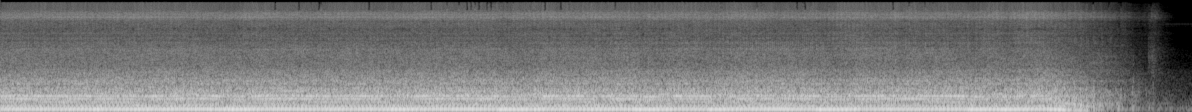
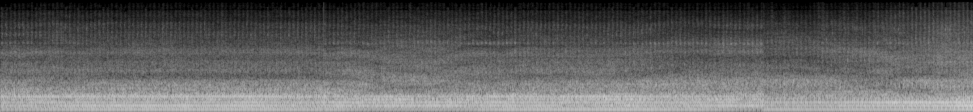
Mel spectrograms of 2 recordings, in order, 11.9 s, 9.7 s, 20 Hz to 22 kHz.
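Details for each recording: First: Lawn mower with new Amazon replacement carburetor on first start: steady single-cylinder drone slow to pick up rpm, about 20 seconds, as if starved of fuel, then cuts out; lean running from wrong-size carburettor jet. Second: Lawn mower with an Amazon replacement carburetor fitted with Briggs carburetor parts: a steady, even single-cylinder hum at one speed with no surging or hunting. Normal running after the fix.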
